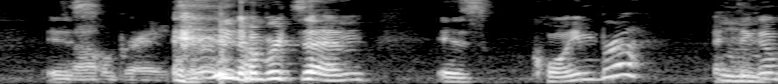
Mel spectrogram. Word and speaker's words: Coimbra: and it's like Coimbra. So you Coimbra.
